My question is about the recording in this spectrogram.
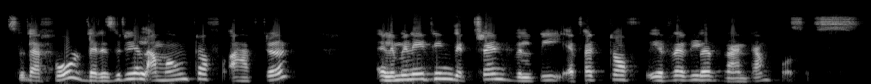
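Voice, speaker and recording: A woman's voice: mid-range voice, animated, a bit bright, rough recording. A woman giving a recorded statistics lecture, reading from a text and then explaining it in her own words, with frequent fillers and restarts. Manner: halting, with many fillers and restarts.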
